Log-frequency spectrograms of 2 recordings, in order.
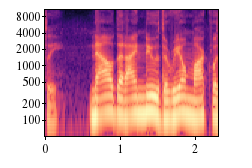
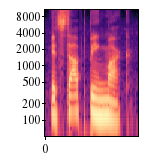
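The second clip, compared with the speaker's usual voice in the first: ordinary delivery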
